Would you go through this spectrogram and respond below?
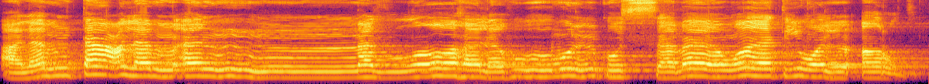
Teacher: والارض را کو پر پڑھیں گے اور ضاد کو بھی پر پڑھیں گے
